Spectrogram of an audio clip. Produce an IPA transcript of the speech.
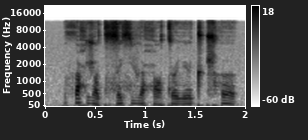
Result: θ ə˥˧ ħ ʒ ɒ˧˩ tʲ z ə˥˧ sʲ v ɨ˧˩ ħ ɒ˩˧ t ə˞˧ lʲ ə˞˥˧ tʲ ʈ͡ʂʰ ə˥˧

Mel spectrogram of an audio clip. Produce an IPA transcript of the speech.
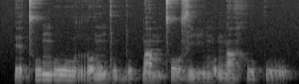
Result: ɪ˨ tʰ u˦ ŋ u˦ w u˦ r ʊ˨ ɾ ũ˨ ɡ u˨ b u˨ ɡ͡b ã˦ m tʰ o˨ z iː˦ m ʊ˦ ŋ ã˦ h u˨ k u˨

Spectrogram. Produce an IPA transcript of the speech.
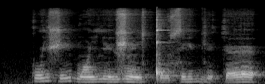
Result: k u˧˥˧ j ʃ i˧˥˧ b ɔ̃˨˦ j lʲ e˨˦ j ʐ ẽ˨˩˦ j ǃ u˩ s i˨˦ bʲ e˩ k ɛ˧˥˧

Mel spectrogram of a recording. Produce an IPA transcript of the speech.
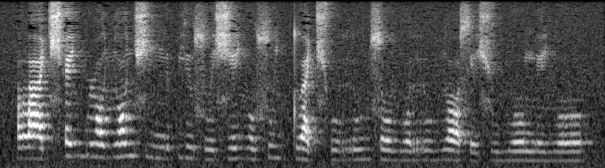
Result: lˠ a t͡ɕʰ ɛ ʎ b ɹ ɔ ʎ ɔ ʎ ɕ i ŋ e p j ɪ sʷ e ɕ e ʎ o sʷ i ʎ tʷ a t͡ɕʰ u r u ʎ s o ʎ o r u ʎ ɔ s ɪ ɕ u ʎ o ŋ e ʎ o

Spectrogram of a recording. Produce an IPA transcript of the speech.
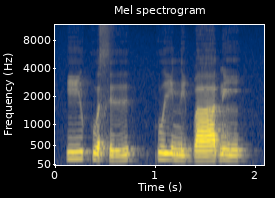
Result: iː˦ kʷ a˨ s ɨ˨˦ | kʷ iː˦˨ n i˨ b aː˨˦ ɗ ĩ˧

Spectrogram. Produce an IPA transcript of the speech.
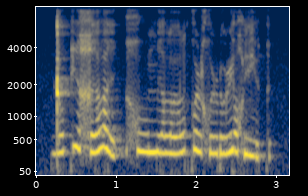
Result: ɖ o k i χ i lˠ i | x u m i lˠ ʉ lˠ k o ɭ x u ɭ ɽ u ɭ j o χ vʲ ʉ k

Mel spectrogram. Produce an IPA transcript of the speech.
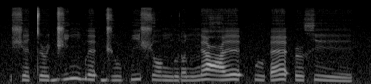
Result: ʃ ɛ t ə˞ d͡ʒ i ŋ b ɛː ʔ d͡ʒ uː p i ʃ ɔː ŋ ɾ u ɾ ɔ n ŋ æ ʕ ɛː ʔ p uː ʔ æ ʔ ə˞ x ɪː

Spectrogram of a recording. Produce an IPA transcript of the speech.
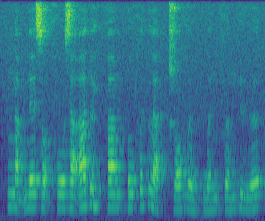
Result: ŋ a̰˧˨ m n ɛ˧ z ɔ̰˧˨ j f o˧ z a̰ː˧˥ ɗ ə˧ j h a˧ m h o˧ f ə˦˥ t̚ l a˨˩ t̚ t͡ɕ ɔ˨˦ v ə˨˩ w k w ə˨˦ n f ə˨˦ m ɗ ɨ˨˦ ə̯

